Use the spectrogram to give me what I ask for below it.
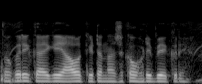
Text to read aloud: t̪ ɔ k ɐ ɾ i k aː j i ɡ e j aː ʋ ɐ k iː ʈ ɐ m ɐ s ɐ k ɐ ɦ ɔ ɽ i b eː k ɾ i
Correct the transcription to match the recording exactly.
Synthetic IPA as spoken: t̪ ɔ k ɐ ɾ i k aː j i ɡ e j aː ʋ ɐ k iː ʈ ɐ n ɐ ʃ ɐ k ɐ ɦ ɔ ɽ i b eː k ɾ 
